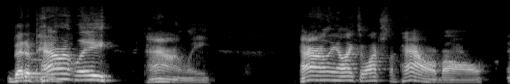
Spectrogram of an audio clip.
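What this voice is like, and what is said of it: Put-on American accent. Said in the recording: “there's a bit of an American accent for you”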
